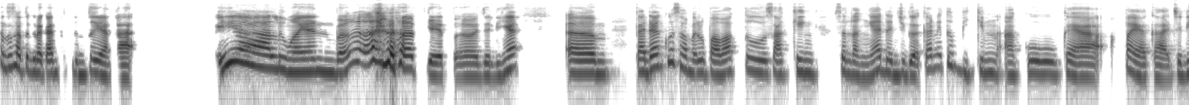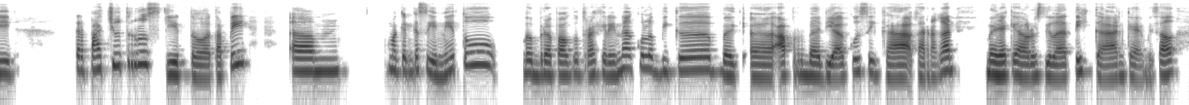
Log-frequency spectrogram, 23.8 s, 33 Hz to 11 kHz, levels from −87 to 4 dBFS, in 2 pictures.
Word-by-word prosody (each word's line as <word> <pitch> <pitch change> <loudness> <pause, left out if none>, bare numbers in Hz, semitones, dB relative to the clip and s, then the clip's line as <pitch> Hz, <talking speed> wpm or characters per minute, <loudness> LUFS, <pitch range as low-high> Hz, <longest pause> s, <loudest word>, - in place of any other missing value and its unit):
untuk 275 -2 -3
satu 255 -3 +1
gerakan 195 -1 +4
tertentu 185 -3 -7
ya, 175 -5 +2
Kak. 155 -1 +2 0.8
Iya, 360 +2 +7 0.3
lumayan 210 -3 +2 0.2
banget 315 - +7
gitu 165 -3 0 0.3
jadinya, 170 +9 +2 0.5
mmm, 190 -1 +3 0.2
kadang 210 +5 +2
aku 355 - -1
sampai 245 - -4
lupa 190 -1 -1
waktu 210 +3 -4 0.2
saking 190 +2 -4 0.3
senengnya 180 +1 -4
dan 195 -3 -4
juga 180 -1 -3
kan 245 +2 -6
itu 290 +3 -8
bikin 195 -3 -9
aku 180 +1 -3
kayak 160 -4 0
apa 235 - -7
ya, 160 - -2
Kak, 155 -2 -4
jadi 185 +1 -3 0.6
terpacu 240 +4 -2
terus 320 -1 -2
gitu 175 -4 -1
tapi, 285 - +1 0.5
mmm, 215 0 +2 0.6
makin 230 -1 -3
ke 230 - -3
sini 190 0 -2
tuh 310 -1 -2 0.2
beberapa 180 -2 0
waktu 180 +1 -8
terakhir 180 +1 -3
ini 190 - -4
aku 250 - -7
lebih 210 -4 -4
ke 220 - +2 0.3
ba 175 -5 +1 0.4
upper 180 +1 +3
body 165 -1 0
aku 205 +8 -4
sih, 195 -3 -6
Kak. 155 -2 +3
Karena 155 0 -3
kan - - -5 0.3
banyak 175 -3 +4
yang 160 -3 +2
harus 165 +2 -3
dilatih 155 +5 0
kan. 150 +3 -1
Kayak 150 -5 -5
misal 180 +1 +2
190 Hz, 155 wpm, -23 LUFS, 175-230 Hz, 0.8 s, Iya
